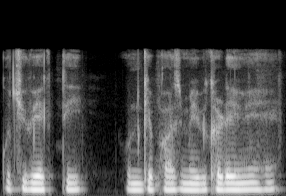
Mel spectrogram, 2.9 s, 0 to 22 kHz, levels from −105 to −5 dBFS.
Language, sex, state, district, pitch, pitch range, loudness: Hindi, male, Uttar Pradesh, Saharanpur, 135 Hz, 130-140 Hz, -17 LUFS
